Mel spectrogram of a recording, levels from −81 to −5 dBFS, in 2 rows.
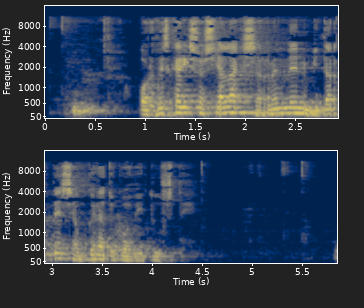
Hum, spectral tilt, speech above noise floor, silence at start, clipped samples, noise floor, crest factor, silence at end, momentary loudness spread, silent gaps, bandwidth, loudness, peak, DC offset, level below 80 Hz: none; -3 dB/octave; 44 dB; 0.15 s; under 0.1%; -64 dBFS; 22 dB; 0 s; 18 LU; none; 11.5 kHz; -19 LUFS; 0 dBFS; under 0.1%; -54 dBFS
